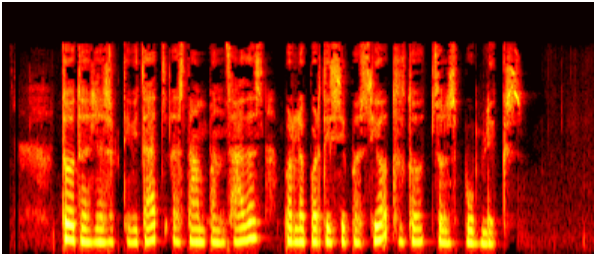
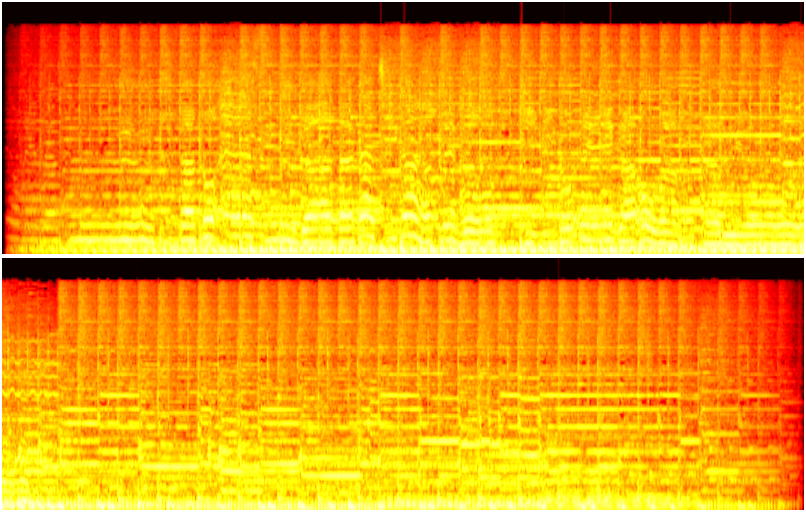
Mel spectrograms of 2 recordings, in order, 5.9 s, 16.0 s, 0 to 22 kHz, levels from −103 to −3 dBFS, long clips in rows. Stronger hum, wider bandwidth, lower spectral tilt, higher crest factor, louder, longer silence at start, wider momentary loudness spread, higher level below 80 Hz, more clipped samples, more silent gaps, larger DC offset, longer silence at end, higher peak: neither; second, 11.5 kHz vs 15.5 kHz; about the same, -4.5 dB/octave vs -5 dB/octave; first, 22 dB vs 10 dB; second, -24 LUFS vs -12 LUFS; first, 0.35 s vs 0.15 s; about the same, 7 LU vs 8 LU; second, -68 dBFS vs -16 dBFS; neither; neither; neither; first, 0.75 s vs 0.15 s; about the same, -2 dBFS vs 0 dBFS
